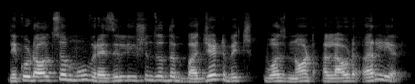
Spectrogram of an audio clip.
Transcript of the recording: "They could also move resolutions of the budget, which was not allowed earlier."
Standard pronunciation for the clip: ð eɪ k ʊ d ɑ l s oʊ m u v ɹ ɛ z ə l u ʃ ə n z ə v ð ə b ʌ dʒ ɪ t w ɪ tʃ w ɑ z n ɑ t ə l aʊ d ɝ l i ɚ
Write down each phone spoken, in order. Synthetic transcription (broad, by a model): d eɪ k ʊ d ɑ l s oʊ m u v ɹ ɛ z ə l u ʃ ə n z ə v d ə b ʌ dʒ ɪ t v ɪ tʃ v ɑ z n ɑ t ə l aʊ d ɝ l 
